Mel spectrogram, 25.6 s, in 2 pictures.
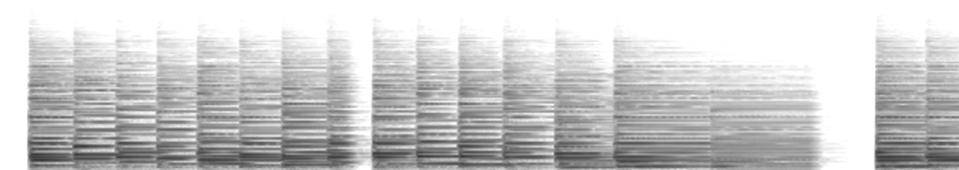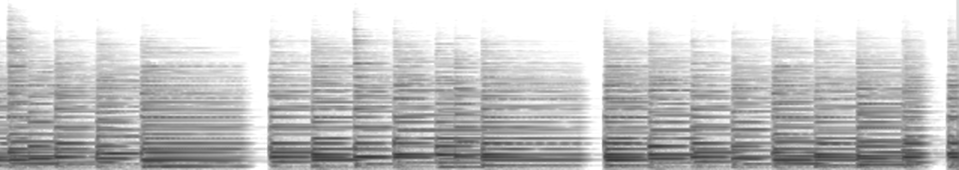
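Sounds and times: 
piano: 0:00.4 - 0:11.0, 0:11.7 - 0:25.5.

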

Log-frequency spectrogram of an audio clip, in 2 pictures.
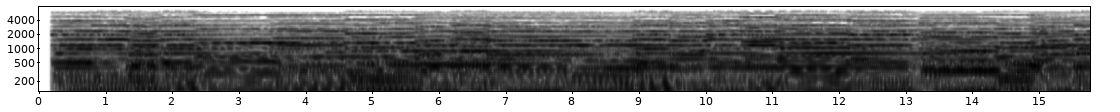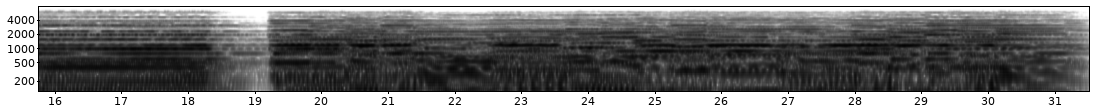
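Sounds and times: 
pipe organ: 0:00.2 - 0:31.5.

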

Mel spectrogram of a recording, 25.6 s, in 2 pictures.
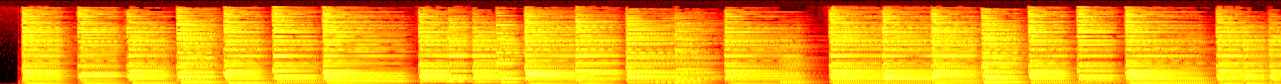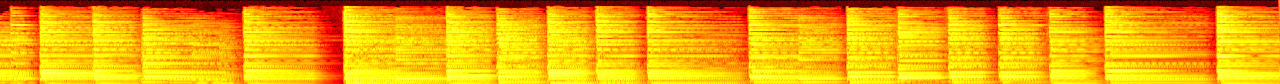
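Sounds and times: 
piano: 0:00.0 - 0:25.5.

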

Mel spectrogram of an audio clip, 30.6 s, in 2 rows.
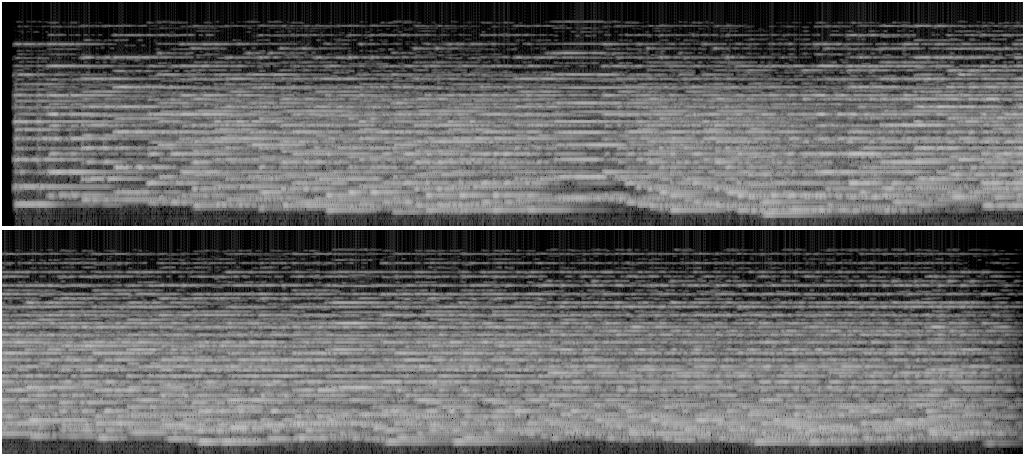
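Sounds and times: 
gigue fugue on pipe organ: 0:00.2 - 0:30.6.

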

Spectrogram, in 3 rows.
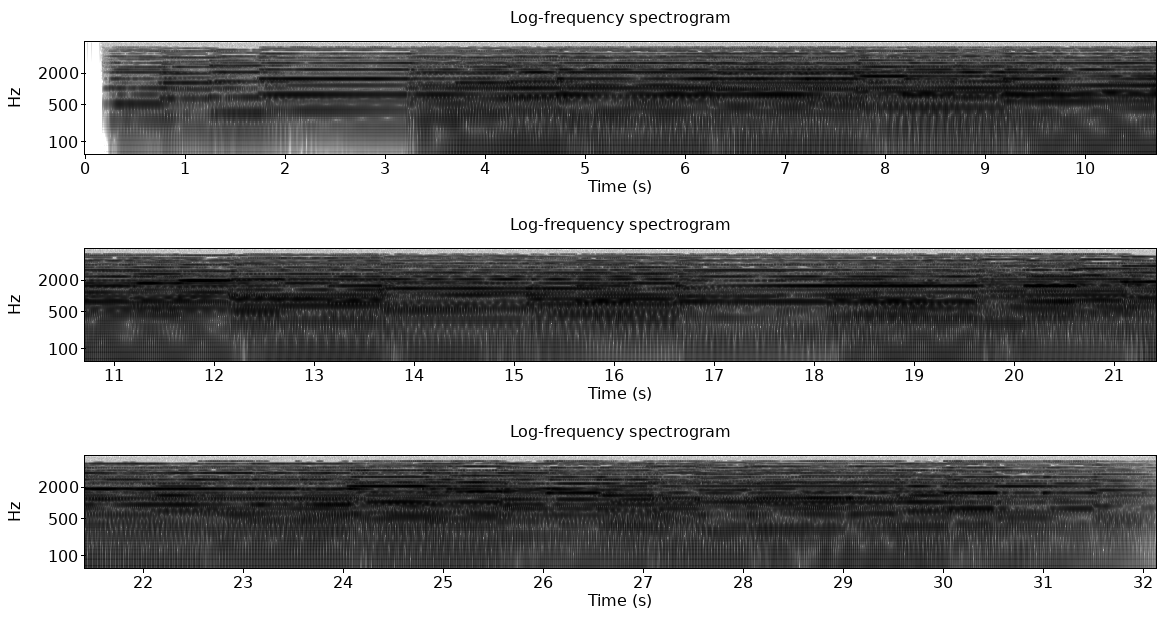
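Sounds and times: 
pipe organ church music backing: 0:00.2 - 0:32.1.

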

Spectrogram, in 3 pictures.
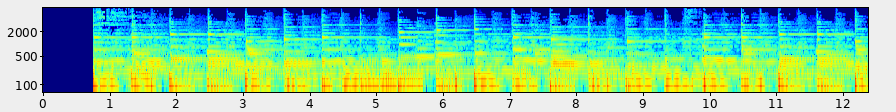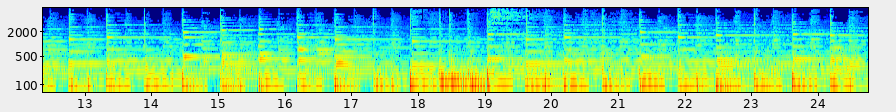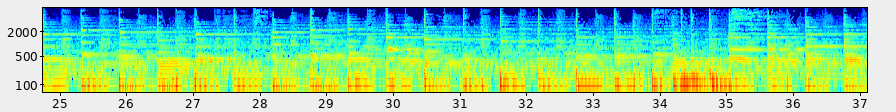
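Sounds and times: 
band playing church music: 0:00.8 - 0:37.1.

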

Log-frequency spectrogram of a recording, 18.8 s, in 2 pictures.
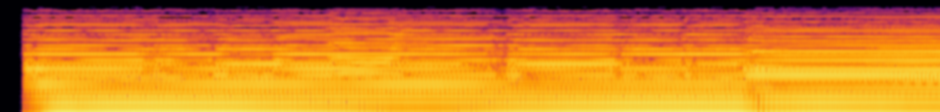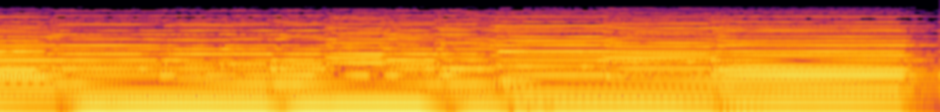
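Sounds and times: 
pipe organ: 0:00.2 - 0:18.8.

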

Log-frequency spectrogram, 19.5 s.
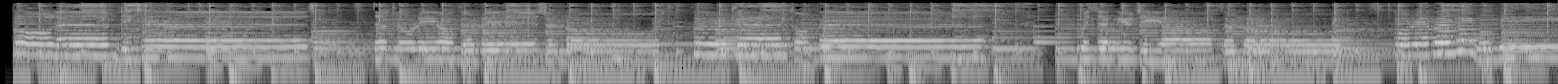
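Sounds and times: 
band with vocals: 0:00.2 - 0:19.4.

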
